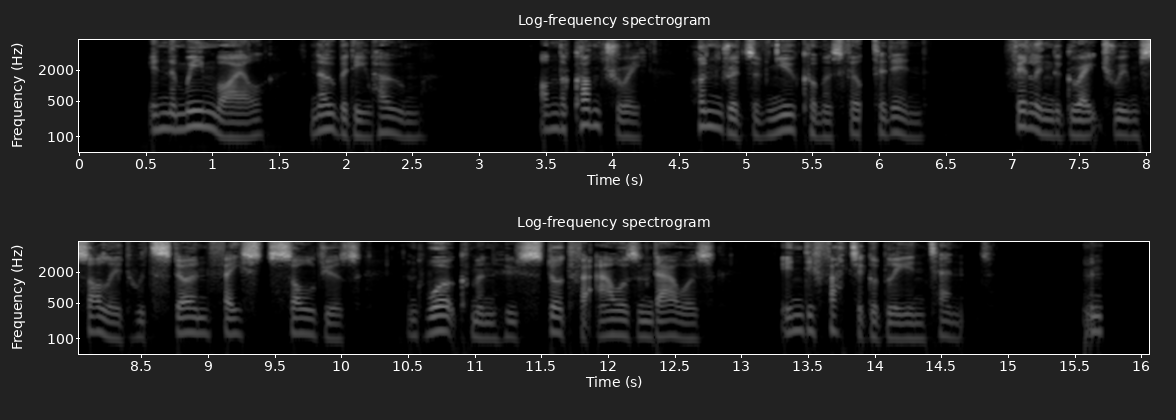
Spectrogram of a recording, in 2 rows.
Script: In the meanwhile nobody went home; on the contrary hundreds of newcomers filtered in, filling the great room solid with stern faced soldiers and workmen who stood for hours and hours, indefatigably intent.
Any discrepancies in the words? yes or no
yes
